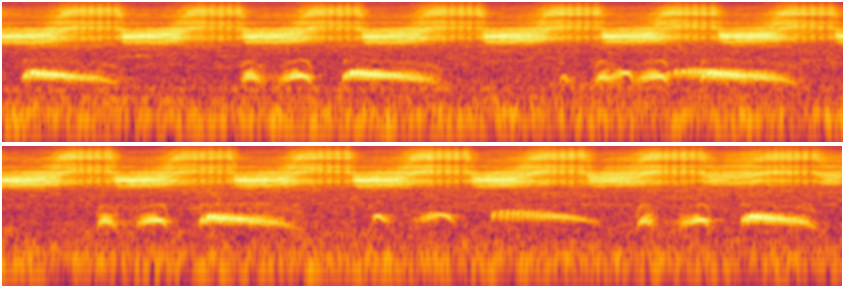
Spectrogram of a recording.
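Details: Spotted dove in training as a branch decoy bird repeats its coo: a pair of short low notes and a longer falling hoot, about five phrases, under a loud pulsing cricket chorus.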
